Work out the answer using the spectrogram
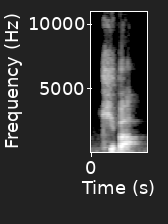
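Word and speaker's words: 騎馬: 그게 이 한자입니다. 발음은 키바.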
